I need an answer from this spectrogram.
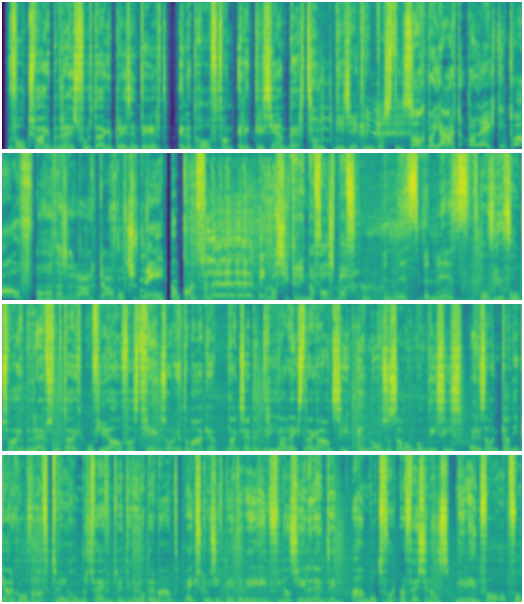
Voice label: Radiospot; Volkswagen Bedrijfsvoertuigen; saloncampagne; voltage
